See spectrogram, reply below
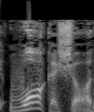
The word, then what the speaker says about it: Waukesha: But I think the town is actually Waukesha. That's how it's pronounced.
